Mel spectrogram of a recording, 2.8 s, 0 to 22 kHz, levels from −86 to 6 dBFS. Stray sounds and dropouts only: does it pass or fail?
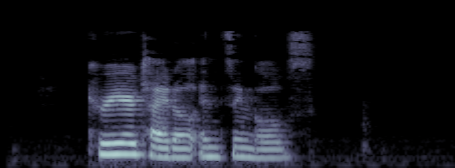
pass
